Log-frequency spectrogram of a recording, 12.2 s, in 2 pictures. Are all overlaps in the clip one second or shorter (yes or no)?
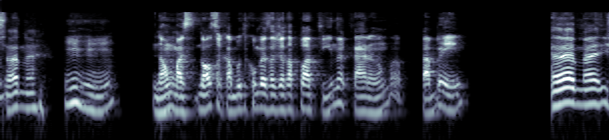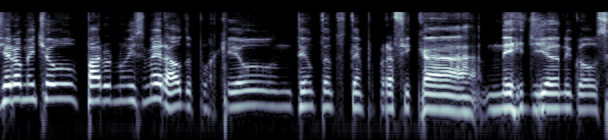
yes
